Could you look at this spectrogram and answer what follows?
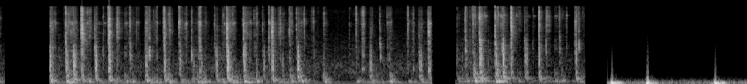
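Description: Keyboard typing sound effect: two long runs of rapid clicks. Near the end come two deep heartbeat thumps, each a double beat.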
